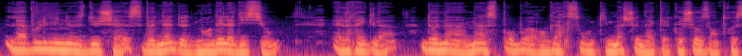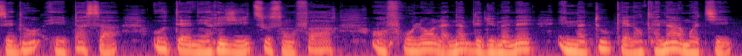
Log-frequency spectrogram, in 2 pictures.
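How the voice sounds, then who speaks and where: Casting note: male audiobook reader, mellow and husky, even literary narration, small lifts in pitch for dialogue. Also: moderate pace.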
